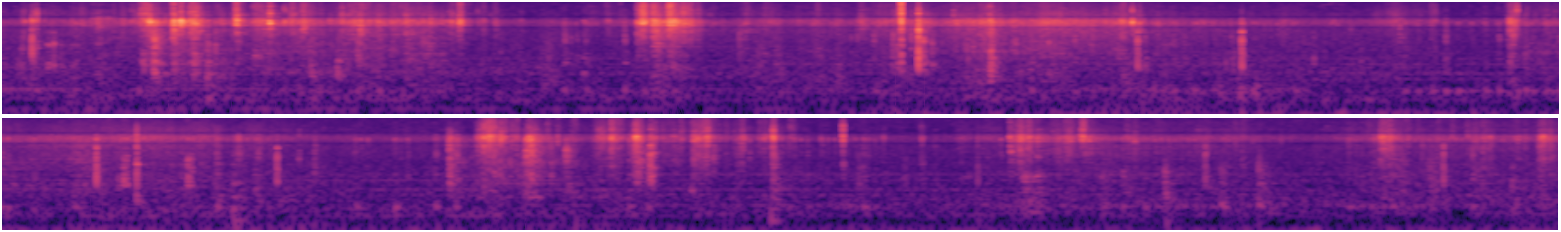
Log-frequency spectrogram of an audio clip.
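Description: Small animals scuffle and tumble on a carpet nearby.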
